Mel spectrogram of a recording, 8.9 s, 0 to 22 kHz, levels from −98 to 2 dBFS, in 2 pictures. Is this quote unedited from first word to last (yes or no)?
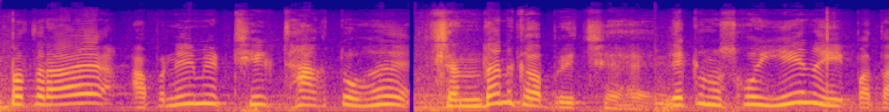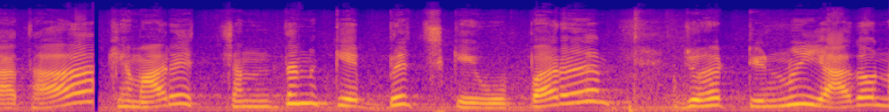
no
